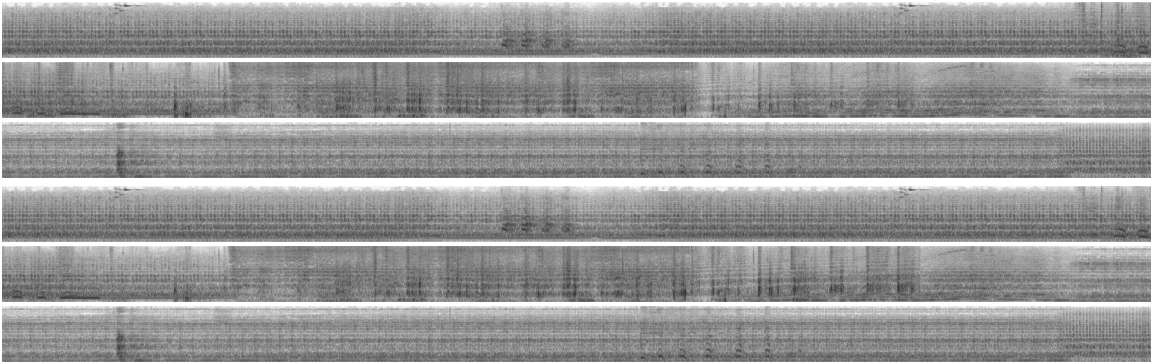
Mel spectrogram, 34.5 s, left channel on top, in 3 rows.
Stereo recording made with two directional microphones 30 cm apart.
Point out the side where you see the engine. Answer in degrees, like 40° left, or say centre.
10° left.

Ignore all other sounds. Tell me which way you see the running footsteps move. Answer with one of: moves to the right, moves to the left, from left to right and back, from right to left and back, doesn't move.
moves to the right.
